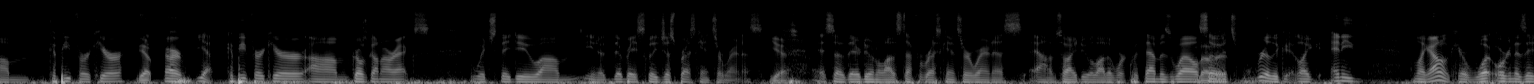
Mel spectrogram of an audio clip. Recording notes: Live from the CrossFit Games. We are LIVE in Madison, WI at the 2023 NoBull CrossFit Games and sit down in the Mayhem Lounge.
